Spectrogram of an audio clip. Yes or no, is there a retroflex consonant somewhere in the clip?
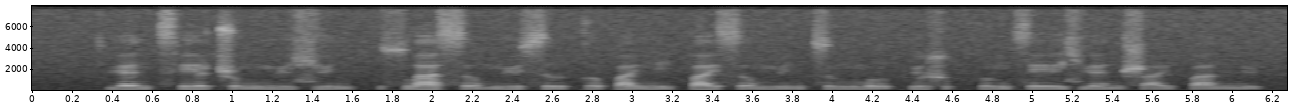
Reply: yes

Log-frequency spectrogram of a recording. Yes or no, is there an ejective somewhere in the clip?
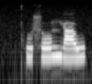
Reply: no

